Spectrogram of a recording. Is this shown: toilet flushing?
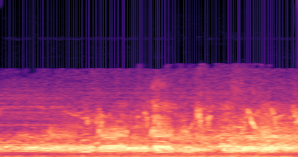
no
